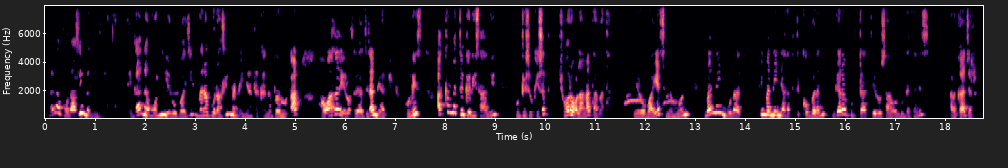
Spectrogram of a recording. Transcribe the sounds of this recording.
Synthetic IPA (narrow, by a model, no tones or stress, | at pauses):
mɐnɐbʊnaːfɪmɐnːeːɲːaːt̪ḁ | eɡaːnɐmo̞ːnːɪjɛɾoːbaːjːeːmɐnɐbʊnaːfɪmɐnːe̞ːɲːaːt̪akʰɐnɐbɐnuːᶑaːnhɐwaːsaːjɛɾoːt̪ʰɐjaːd͡ʒɪɾɐnːɪɐɾɡe̥kʊnɪs | ʔɐkːɐmɐd̪ːɐɡɐɾiːɪsaːniː | ɡ̥ʊd̪ːɪsuːke̞ːsːɐt̪ː | ʃo̞ːɾɐɔlaːnaːt̪ɐrɐ̰t̪ʰɐ̥ | jɛɾoːbaːjʔeːsnɐmo̞ːnːɪ | mɐnːeːɲbʊna | fɪmɐnːe̞ːɲːaːt̪at̪ːɪ̥t̪ːɪ̥kʼːoːbːɐlɐniɡɐɾɐɡʊd̪ːaːt̪ːɪjɛɾoːsaːnwɐnɡʊd̪ːɐt̪ɐnɪs | ʔɐɾɡaːd͡ʒɛɾɐ̥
